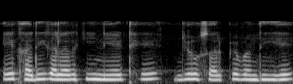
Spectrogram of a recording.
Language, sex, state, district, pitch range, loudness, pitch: Hindi, female, Madhya Pradesh, Bhopal, 225-245 Hz, -15 LUFS, 230 Hz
